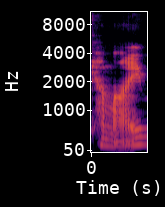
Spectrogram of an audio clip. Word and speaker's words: Khmer: But because of the history of Cambodia, and there was the civil war, and then there was the Khmer Rouge, or actually they pronounce it Khmer Rouge, even though in the West we say Khmer.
